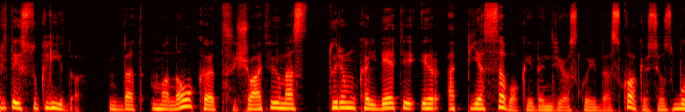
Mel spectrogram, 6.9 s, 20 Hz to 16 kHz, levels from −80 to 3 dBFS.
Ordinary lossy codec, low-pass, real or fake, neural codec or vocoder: Opus, 64 kbps; 14.4 kHz; real; none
